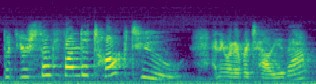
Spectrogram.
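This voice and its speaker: A woman's voice: on the high side, big pitch swings, moderate pace, pushed and bright, reverberant, slight background noise, poor audio. A woman playing a cheeky young female prisoner in a naturalistic audio drama, prying and teasing with dry, sardonic wit.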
